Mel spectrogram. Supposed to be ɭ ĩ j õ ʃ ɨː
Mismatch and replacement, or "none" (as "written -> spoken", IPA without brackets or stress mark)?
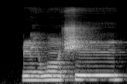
j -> w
